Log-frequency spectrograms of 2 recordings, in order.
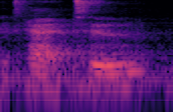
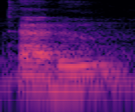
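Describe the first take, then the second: First: The middle consonant sounds like a t. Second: The middle consonant sounds like a d. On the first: This is how Americans say it. "We actually say tattoo" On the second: This imitates how someone from another country says it. "like T A D O O. That's how it sounds like she pronounced it"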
